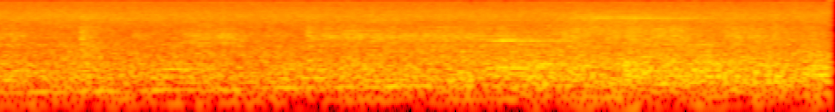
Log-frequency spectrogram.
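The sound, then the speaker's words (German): A London Underground train running, a steady low rumble that holds level throughout, with faint thin squeals of the wheels rising briefly past the middle. “Das ist die älteste U-Bahn der Welt. Heute ist sie eine der längsten der Welt.”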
